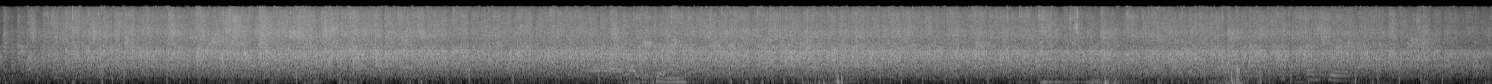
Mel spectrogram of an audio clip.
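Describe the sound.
Sustained applause from an audience at a church service, a dense steady wash of clapping that holds at an even loudness for the whole stretch, with a few faint voices showing through underneath.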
